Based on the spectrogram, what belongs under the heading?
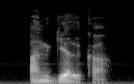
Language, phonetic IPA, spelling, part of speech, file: Polish, [ãŋʲˈɟɛlka], Angielka, noun, Pl-Angielka.ogg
